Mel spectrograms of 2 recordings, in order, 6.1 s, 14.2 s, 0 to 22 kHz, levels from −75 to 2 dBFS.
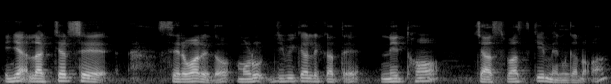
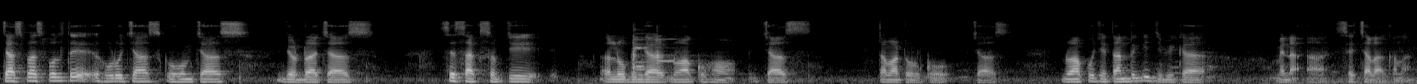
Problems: background sounds at intervals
